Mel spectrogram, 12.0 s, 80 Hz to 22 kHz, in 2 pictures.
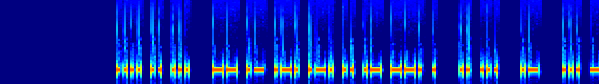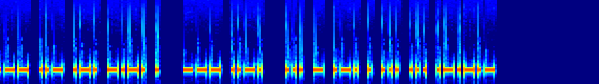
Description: Morse code, heard as a keyed tone, about 36 wpm, 700 Hz. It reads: HIS MARRIAGE IS A SOURCE OF STRESS.
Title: Sentences from Top 1000 Words - Review Part 6 - 35wpm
